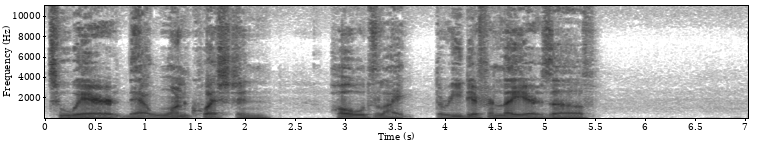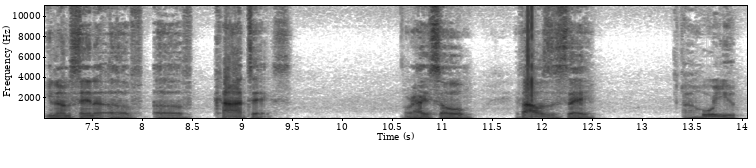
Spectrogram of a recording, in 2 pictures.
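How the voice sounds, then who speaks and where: Low gravelly man, slow rambling podcast talk. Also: animated, fairly bright tone. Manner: rambling, conversational, lots of fillers and repeated words. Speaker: podcast host. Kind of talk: casual solo podcast monologue.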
